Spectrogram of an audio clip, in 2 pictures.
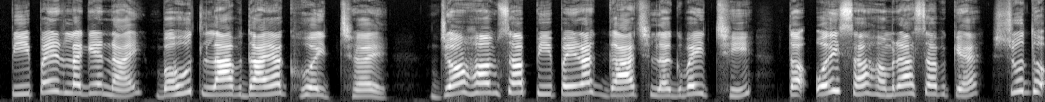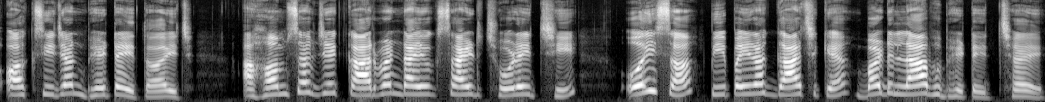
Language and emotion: Maithili, neutral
